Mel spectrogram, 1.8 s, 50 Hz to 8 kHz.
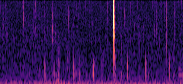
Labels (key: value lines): label: biophony
recorder: SoundTrap 300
